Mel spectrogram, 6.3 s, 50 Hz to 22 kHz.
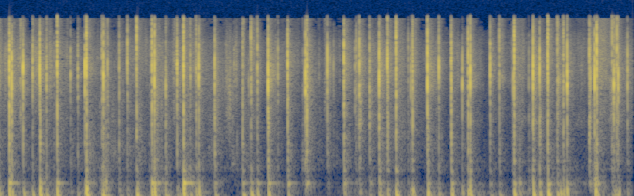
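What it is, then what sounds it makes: Paperback book, fingertip tapping. A solid white and dark green softcover paperback book is held in the hands and tapped on the cover with the fingertips. Rapid, uneven bursts of short, dull taps carry a low body with a soft hollow tone near 240 Hz and a brief bright click on each. Each tap dies away almost instantly, leaving a steady, close patter.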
